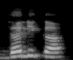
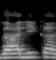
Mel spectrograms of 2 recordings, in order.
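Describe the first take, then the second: First: The first vowel is short. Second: The first vowel is long. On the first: This is how the word is spelled. "जलिका ही लिखा जाता है" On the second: This is how the word is read aloud. "पढ़ा जालिका जाता है"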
